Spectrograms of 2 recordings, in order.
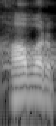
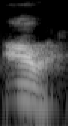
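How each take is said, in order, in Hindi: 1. यह शब्द h की आवाज़ से शुरू होता है। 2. यह शब्द स्वर की आवाज़ से शुरू होता है। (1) "जनरली क्या करते हैं बच्चे, हावर पढ़ देते हैं" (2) "लेकिन एच यहाँ पे साइलेंट होता है"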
